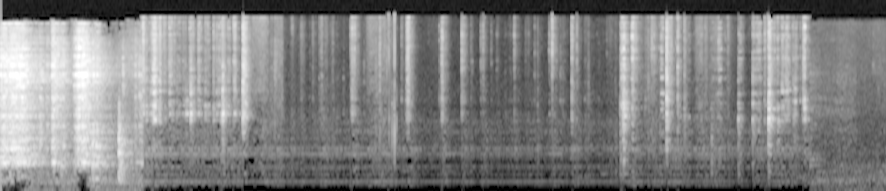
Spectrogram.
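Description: Large-format floor tiles sliding and clattering against one another as they are set down, loud for the first two seconds or so, then scattered light clicks and taps as the tiles are nudged into place.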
